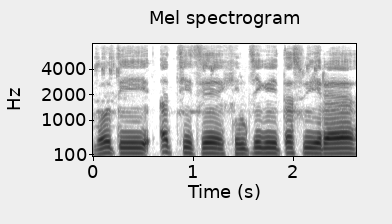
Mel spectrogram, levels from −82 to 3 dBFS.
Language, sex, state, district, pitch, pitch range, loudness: Hindi, male, Rajasthan, Bikaner, 135 Hz, 135-140 Hz, -15 LUFS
